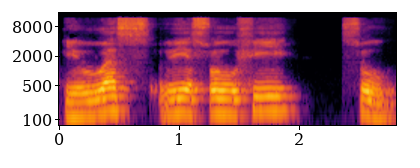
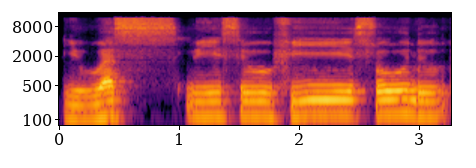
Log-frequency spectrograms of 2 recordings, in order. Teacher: sin ketika domah itu hati-hati jangan sampai terlalu tegang ya nanti kalau tegang seperti shad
